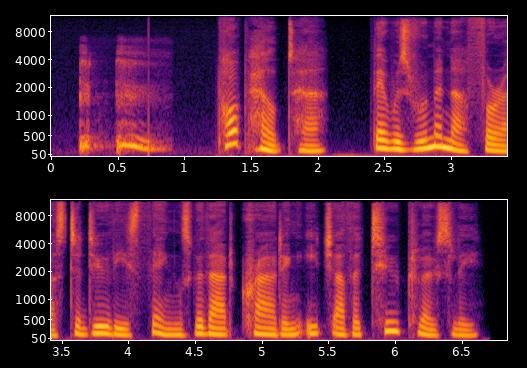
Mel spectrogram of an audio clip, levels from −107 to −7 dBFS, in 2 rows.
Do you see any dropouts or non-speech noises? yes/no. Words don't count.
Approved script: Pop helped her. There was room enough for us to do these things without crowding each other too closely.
yes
